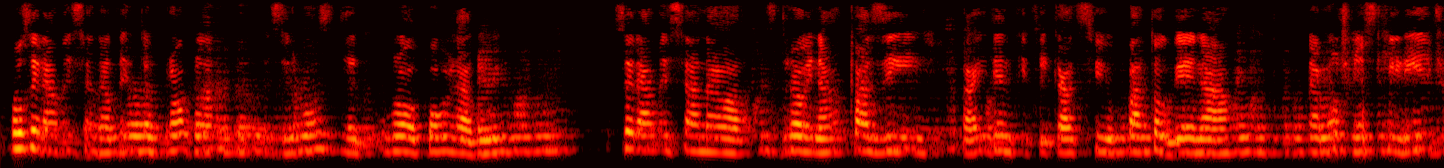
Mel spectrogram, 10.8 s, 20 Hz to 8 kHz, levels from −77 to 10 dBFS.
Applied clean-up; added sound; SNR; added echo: neural mask model DeepFilterNet 3.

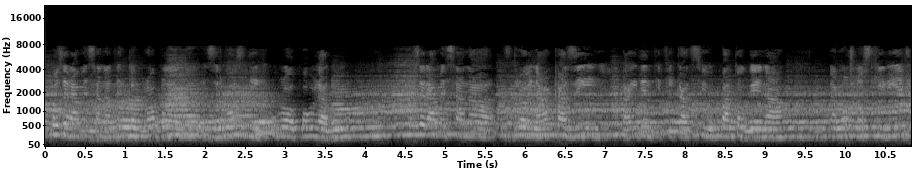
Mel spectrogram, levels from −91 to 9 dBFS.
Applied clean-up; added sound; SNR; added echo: none; Brass instrument; -1 dB; reverberation time 0.5 s.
